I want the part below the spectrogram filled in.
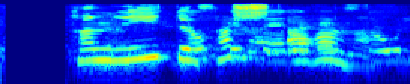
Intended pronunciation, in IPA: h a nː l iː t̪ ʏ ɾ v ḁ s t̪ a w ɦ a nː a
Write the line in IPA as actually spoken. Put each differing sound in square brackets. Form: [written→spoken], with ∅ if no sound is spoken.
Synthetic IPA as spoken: h a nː l iː t̪ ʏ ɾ [v→f] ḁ s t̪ a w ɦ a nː a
